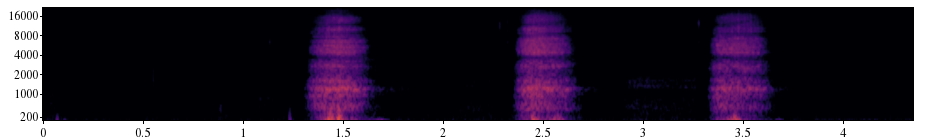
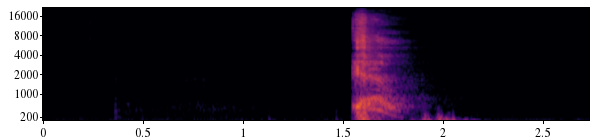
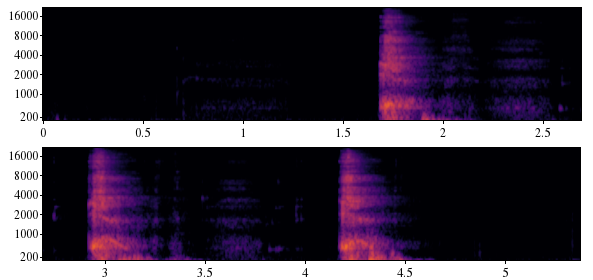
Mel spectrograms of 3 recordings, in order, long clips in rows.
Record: {"exhalation_length": "4.4 s", "exhalation_amplitude": 3985, "exhalation_signal_mean_std_ratio": 0.33, "cough_length": "2.7 s", "cough_amplitude": 16988, "cough_signal_mean_std_ratio": 0.23, "three_cough_length": "5.4 s", "three_cough_amplitude": 8633, "three_cough_signal_mean_std_ratio": 0.27, "survey_phase": "beta (2021-08-13 to 2022-03-07)", "age": "18-44", "gender": "Male", "wearing_mask": "No", "symptom_none": true, "smoker_status": "Never smoked", "respiratory_condition_asthma": false, "respiratory_condition_other": false, "recruitment_source": "REACT", "submission_delay": "2 days", "covid_test_result": "Negative", "covid_test_method": "RT-qPCR"}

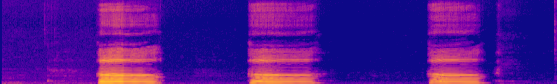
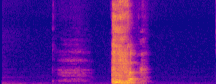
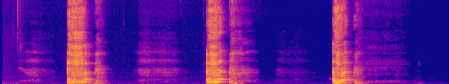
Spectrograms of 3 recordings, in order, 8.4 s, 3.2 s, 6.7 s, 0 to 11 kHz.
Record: {"exhalation_length": "8.4 s", "exhalation_amplitude": 32768, "exhalation_signal_mean_std_ratio": 0.43, "cough_length": "3.2 s", "cough_amplitude": 32768, "cough_signal_mean_std_ratio": 0.28, "three_cough_length": "6.7 s", "three_cough_amplitude": 32768, "three_cough_signal_mean_std_ratio": 0.31, "survey_phase": "beta (2021-08-13 to 2022-03-07)", "age": "18-44", "gender": "Female", "wearing_mask": "No", "symptom_none": true, "smoker_status": "Never smoked", "respiratory_condition_asthma": false, "respiratory_condition_other": false, "recruitment_source": "REACT", "submission_delay": "1 day", "covid_test_result": "Negative", "covid_test_method": "RT-qPCR", "influenza_a_test_result": "Negative", "influenza_b_test_result": "Negative"}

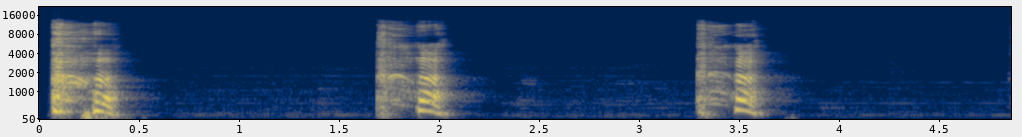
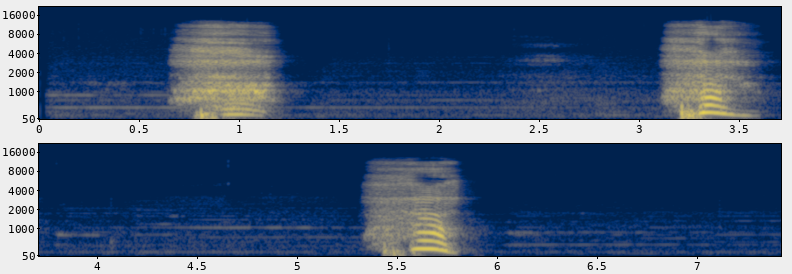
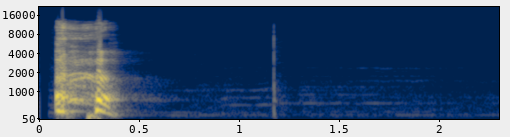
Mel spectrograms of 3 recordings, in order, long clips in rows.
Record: {"three_cough_length": "4.9 s", "three_cough_amplitude": 25668, "three_cough_signal_mean_std_ratio": 0.28, "exhalation_length": "7.4 s", "exhalation_amplitude": 27619, "exhalation_signal_mean_std_ratio": 0.27, "cough_length": "2.3 s", "cough_amplitude": 32768, "cough_signal_mean_std_ratio": 0.23, "survey_phase": "beta (2021-08-13 to 2022-03-07)", "age": "45-64", "gender": "Female", "wearing_mask": "No", "symptom_none": true, "smoker_status": "Never smoked", "respiratory_condition_asthma": false, "respiratory_condition_other": false, "recruitment_source": "REACT", "submission_delay": "4 days", "covid_test_result": "Negative", "covid_test_method": "RT-qPCR", "influenza_a_test_result": "Negative", "influenza_b_test_result": "Negative"}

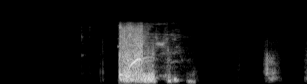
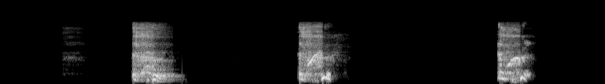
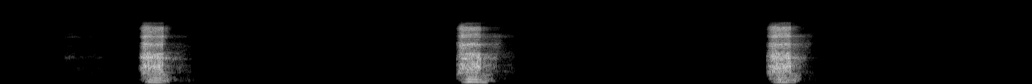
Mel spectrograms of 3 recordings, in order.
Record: {"cough_length": "3.1 s", "cough_amplitude": 29268, "cough_signal_mean_std_ratio": 0.34, "three_cough_length": "6.1 s", "three_cough_amplitude": 31663, "three_cough_signal_mean_std_ratio": 0.34, "exhalation_length": "10.3 s", "exhalation_amplitude": 28608, "exhalation_signal_mean_std_ratio": 0.22, "survey_phase": "beta (2021-08-13 to 2022-03-07)", "age": "45-64", "gender": "Male", "wearing_mask": "No", "symptom_cough_any": true, "symptom_runny_or_blocked_nose": true, "symptom_sore_throat": true, "symptom_fatigue": true, "symptom_headache": true, "symptom_onset": "3 days", "smoker_status": "Ex-smoker", "respiratory_condition_asthma": false, "respiratory_condition_other": false, "recruitment_source": "REACT", "submission_delay": "1 day", "covid_test_result": "Negative", "covid_test_method": "RT-qPCR"}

